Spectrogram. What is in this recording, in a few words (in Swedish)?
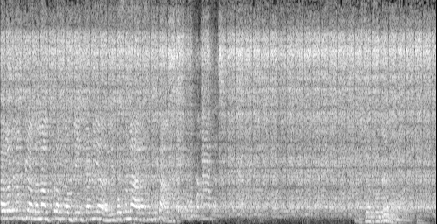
EVP Tyska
